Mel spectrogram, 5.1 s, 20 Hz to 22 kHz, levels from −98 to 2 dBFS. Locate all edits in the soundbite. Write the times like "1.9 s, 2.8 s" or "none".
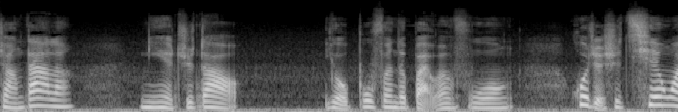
none

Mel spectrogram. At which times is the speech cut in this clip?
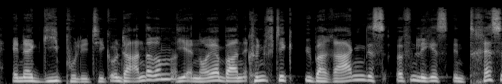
1.8 s, 2.5 s

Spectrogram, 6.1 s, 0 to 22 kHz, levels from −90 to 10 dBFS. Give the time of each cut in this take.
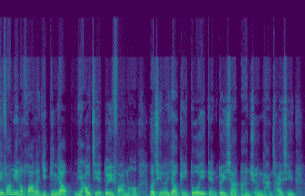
none

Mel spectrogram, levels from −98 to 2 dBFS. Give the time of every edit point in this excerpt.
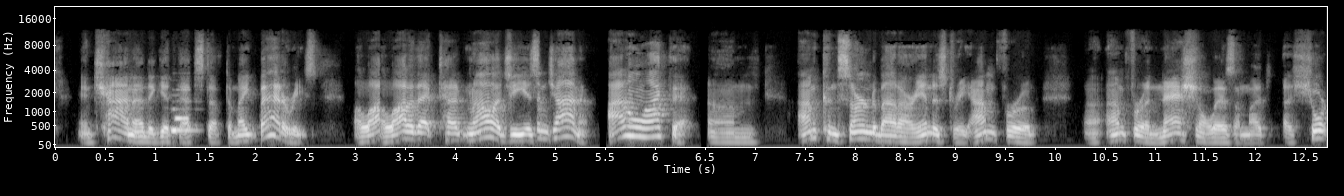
3.2 s, 4.8 s, 5.4 s, 6.4 s

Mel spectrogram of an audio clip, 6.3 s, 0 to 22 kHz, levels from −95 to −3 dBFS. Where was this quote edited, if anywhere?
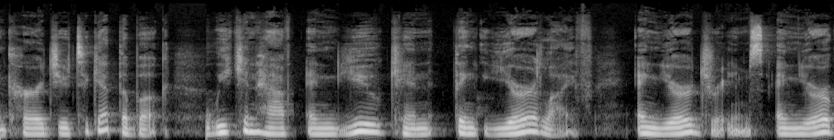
1.5 s, 2.2 s, 3.6 s

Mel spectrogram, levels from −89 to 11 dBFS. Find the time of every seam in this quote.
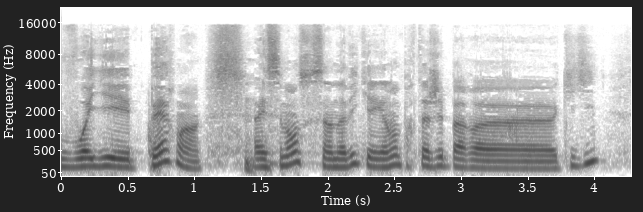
1.5 s

